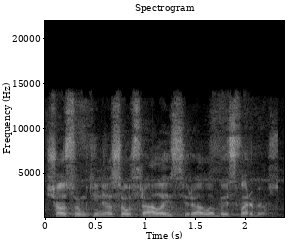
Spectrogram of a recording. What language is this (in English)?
Lithuanian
